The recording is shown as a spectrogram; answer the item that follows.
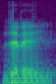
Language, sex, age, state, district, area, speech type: Bodo, male, 30-45, Assam, Kokrajhar, rural, spontaneous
